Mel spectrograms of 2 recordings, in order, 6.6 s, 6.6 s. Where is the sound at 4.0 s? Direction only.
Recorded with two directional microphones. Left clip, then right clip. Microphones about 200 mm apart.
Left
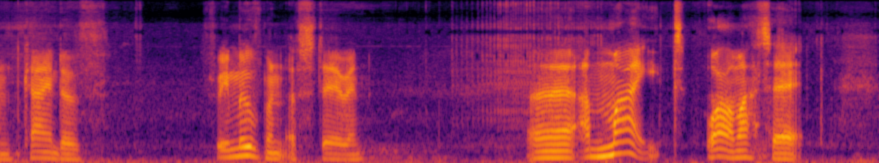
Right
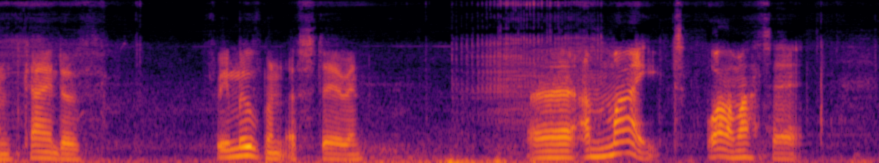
25° left (ahead or behind).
